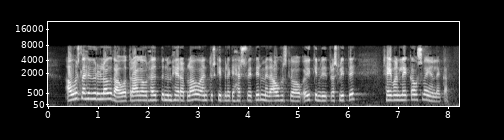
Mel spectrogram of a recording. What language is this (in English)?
Icelandic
